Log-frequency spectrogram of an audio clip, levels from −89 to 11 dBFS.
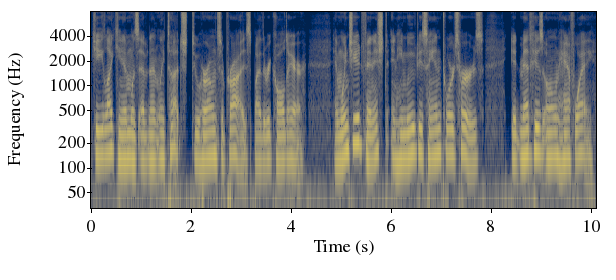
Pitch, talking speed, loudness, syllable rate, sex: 135 Hz, 170 wpm, -17 LUFS, 4.9 syllables/s, male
